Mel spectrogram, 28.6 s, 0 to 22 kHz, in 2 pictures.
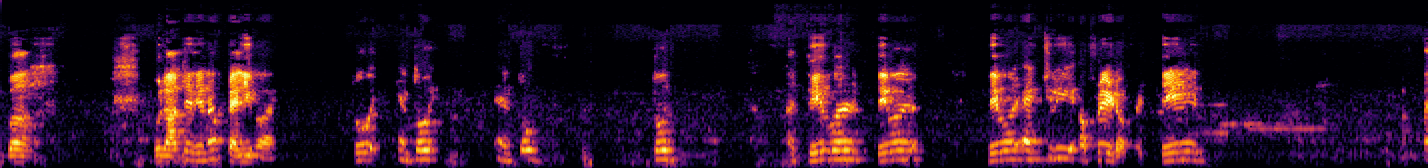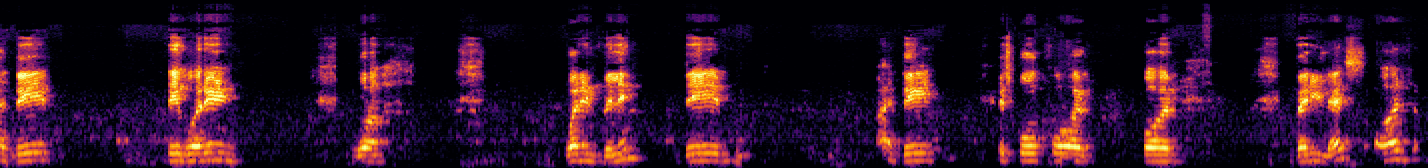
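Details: Adult who has stammered since age 6, now a Toastmasters member, with word and part-phrase repetitions; stuttering.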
